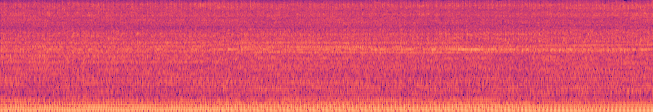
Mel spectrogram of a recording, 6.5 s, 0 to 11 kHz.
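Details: Exmark Lazer Z zero-turn mower, Kohler Command Pro CH740 V-twin, after gasket replacement for an oil leak: settles into a steady, even beat after starting, no knocks or rattles; sounds healthy, normal running.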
